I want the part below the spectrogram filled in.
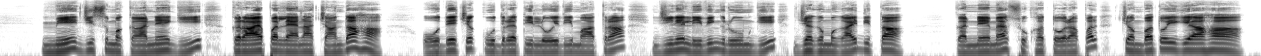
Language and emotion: Dogri, surprised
